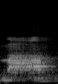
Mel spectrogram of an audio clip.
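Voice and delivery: MA dipping low, then curling up; questioning dip tone. Shown as a demonstration. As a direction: dip deep on MA like a doubtful question. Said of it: "we call it the integration accent".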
